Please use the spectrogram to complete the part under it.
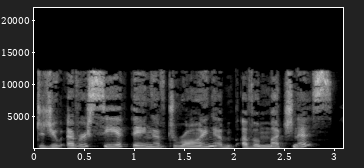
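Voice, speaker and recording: A sleepy little storybook dormouse, acted out by a woman reader. The voice is lifted high and sounds hoarse and feeble, with a sulky, easily offended manner. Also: animated, brisk, darkish tone, no room sound, studio quality. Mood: drowsy.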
